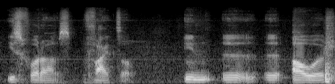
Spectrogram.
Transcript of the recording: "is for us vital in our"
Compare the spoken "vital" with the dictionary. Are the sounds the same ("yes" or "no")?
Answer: yes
